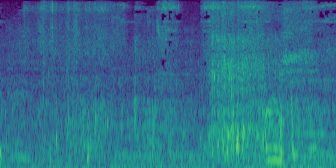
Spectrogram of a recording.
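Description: Water splashing and swirling as a fish strikes at a floating lure at the surface, growing louder for about a second near three seconds in.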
